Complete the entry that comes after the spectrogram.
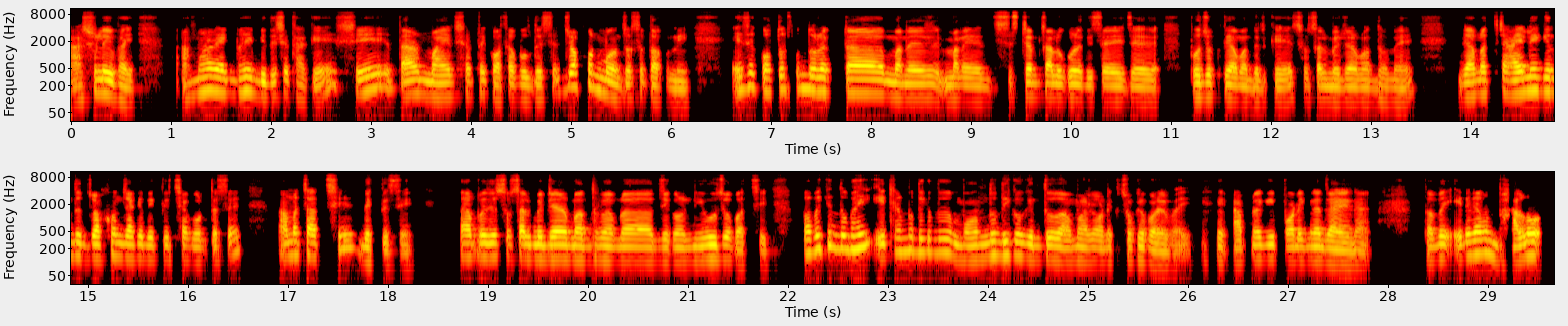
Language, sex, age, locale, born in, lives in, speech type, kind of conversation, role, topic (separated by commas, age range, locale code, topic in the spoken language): Bengali, male, 20-24, bn-BD, Bangladesh, Bangladesh, conversation, unstructured, none, আপনি কি মনে করেন সামাজিক যোগাযোগমাধ্যম আমাদের যোগাযোগের ধরন বদলে দিয়েছে?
